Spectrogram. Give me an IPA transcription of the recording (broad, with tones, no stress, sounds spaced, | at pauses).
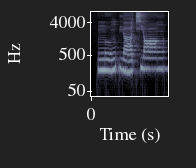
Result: n̪ ɤ˨˦ ŋ p j ä˨˦ t͡ɕ j ɑ˦ ŋ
